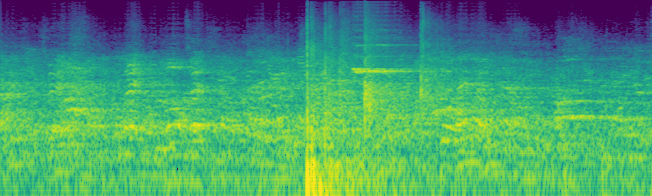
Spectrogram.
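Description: A dodgeball hits hard once about halfway through, followed about half a second later by a short, steady referee's whistle blast, as the point ends. Players' shouts and chatter run throughout.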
